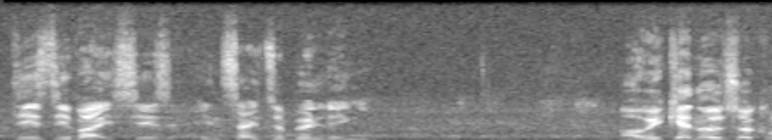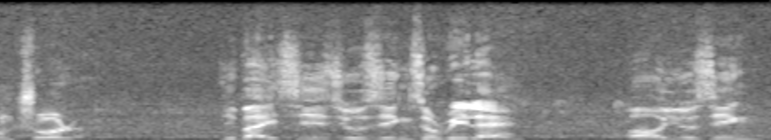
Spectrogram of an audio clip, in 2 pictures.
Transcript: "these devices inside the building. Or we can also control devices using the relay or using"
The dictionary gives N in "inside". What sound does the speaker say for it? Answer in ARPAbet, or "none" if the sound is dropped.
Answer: N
